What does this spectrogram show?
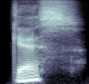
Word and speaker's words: guess: So the U is really just there for spelling and clarity. It's not for speaking, as these examples show. So guess, guitar, guard, guest, and biscuit.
